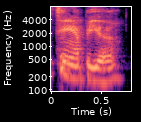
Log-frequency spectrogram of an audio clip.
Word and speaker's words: Tampia: And is it Tampia or Tampia? It's Tampia. Oh, it's Tampia. Okay, all right. So the accent is on the first syllable.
